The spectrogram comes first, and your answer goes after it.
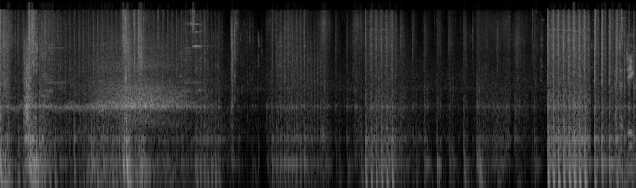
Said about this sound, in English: That's a decoy grenade.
